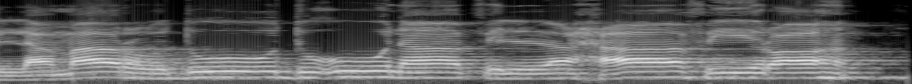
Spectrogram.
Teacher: پہلے دال کو اور دوسرے دال کو دونوں کو کھینچ کر کے پڑھیں گے، نون کو جلدی پڑھیں گے۔ لمردودون فی الحافرہ، حافرہ، را کو پر پڑھنا ہے، یہاں پر وقف بالابدال ہوگا۔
